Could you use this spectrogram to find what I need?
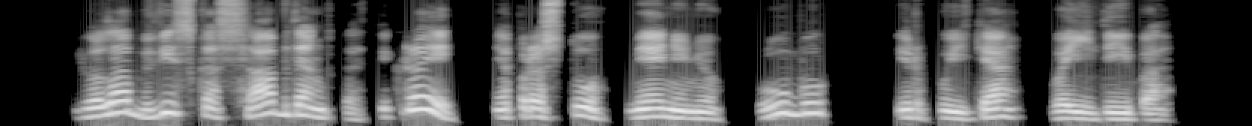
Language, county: Lithuanian, Klaipėda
